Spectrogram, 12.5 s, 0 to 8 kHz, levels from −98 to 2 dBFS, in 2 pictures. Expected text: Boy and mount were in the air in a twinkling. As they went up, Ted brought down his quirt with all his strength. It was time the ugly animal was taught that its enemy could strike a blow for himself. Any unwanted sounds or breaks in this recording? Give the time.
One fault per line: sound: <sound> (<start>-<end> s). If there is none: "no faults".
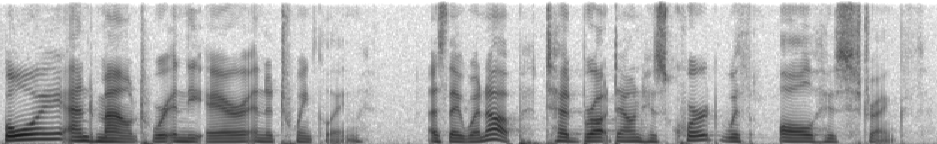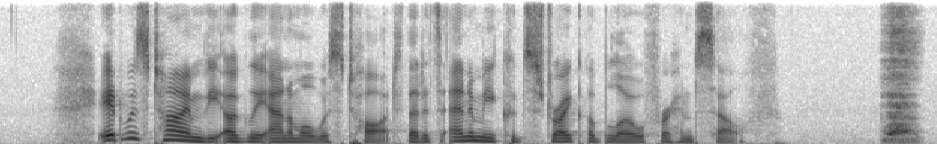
sound: sniff (12.1-12.4 s)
